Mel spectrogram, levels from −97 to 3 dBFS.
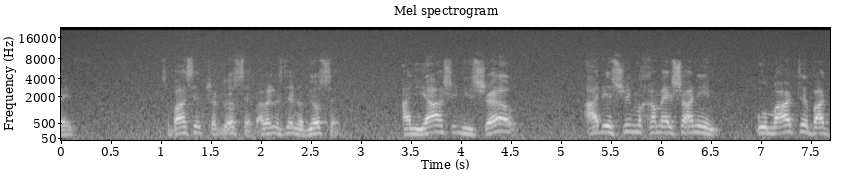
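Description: No technical faults occur at any point in this speech clip; the room's background noise sits about 18 dB below the speech and is part of the recording.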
